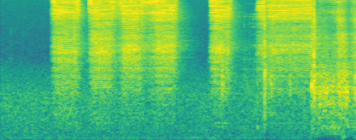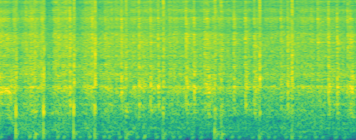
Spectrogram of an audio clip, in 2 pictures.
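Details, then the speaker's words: Old lawn mower, brake cleaner sprayed into carb: several cranking bursts, then catches and runs ragged with uneven popping that never settles; old bad gas, fuel starvation, fuel pump or lines suspected. "oh that gas is terrible oh i didn't get it run but you need to figure out why it's not running right"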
